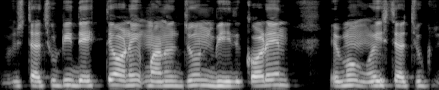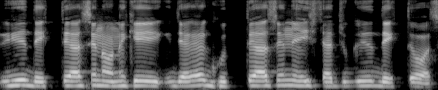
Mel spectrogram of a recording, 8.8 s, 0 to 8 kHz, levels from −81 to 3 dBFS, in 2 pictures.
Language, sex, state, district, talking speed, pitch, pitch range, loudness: Bengali, male, West Bengal, North 24 Parganas, 165 wpm, 155 Hz, 150-165 Hz, -18 LUFS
